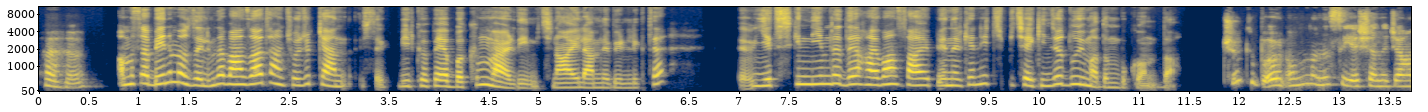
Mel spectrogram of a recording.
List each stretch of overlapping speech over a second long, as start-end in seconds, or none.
none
